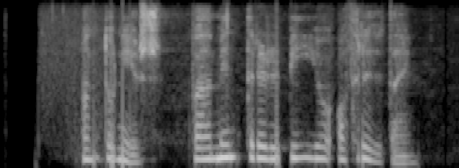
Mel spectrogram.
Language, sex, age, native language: Icelandic, female, 40-49, Icelandic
